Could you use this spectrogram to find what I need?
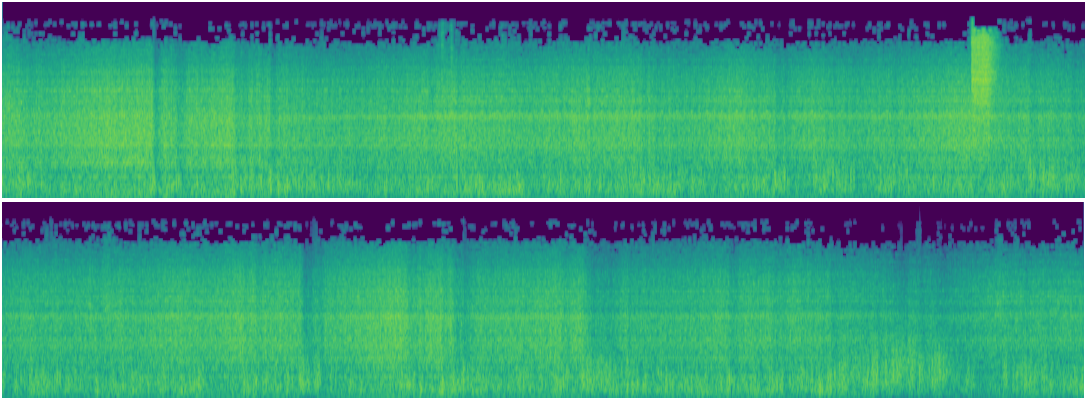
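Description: A truck's diesel engine runs loudly and steadily.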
